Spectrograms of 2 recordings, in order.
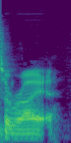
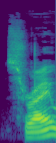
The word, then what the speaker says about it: Saraya: I never remember how to pronounce it. – I know that she said, like, it's pronounced this way. I think it's Saraya.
